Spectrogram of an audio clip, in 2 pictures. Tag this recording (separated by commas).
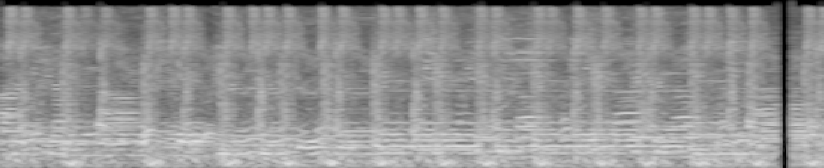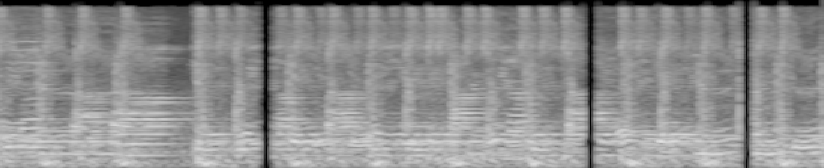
Music, Funny music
